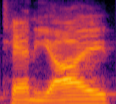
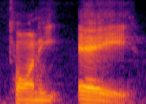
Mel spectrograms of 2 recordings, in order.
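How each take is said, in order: First: The name ends with an 'eye' sound. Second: The name ends with an 'ay' sound. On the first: The speaker calls it wrong. "I've been saying Tanny I" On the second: The speaker calls it right. "like just the letter A"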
